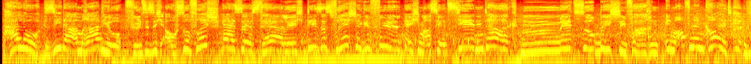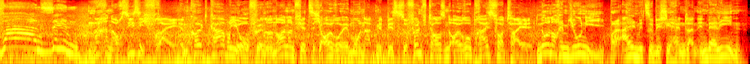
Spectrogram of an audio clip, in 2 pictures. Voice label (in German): Automotive Radiowerbung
